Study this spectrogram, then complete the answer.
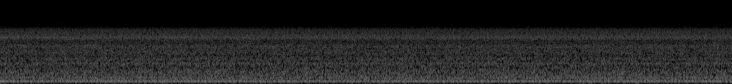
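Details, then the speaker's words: Creality CR6 SE 3D printer fitted with quiet Noctua fans replacing stock power supply and motherboard fans, mic on the print bed: quiet steady airy hiss with faint hum, no rattle or bearing whine; level dropped from about 53 to 49 dB. "okay so yeah as you saw there it went down from like 53 to 49 which was actually more than i was expecting"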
